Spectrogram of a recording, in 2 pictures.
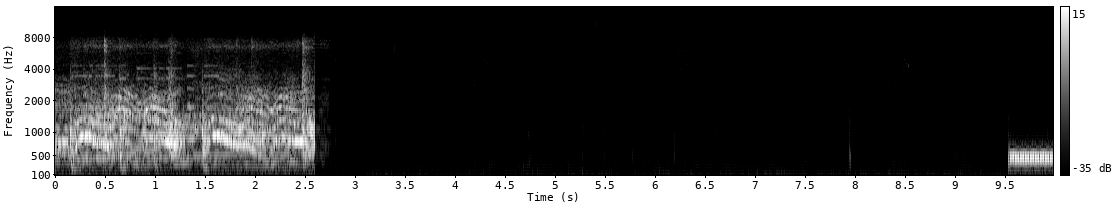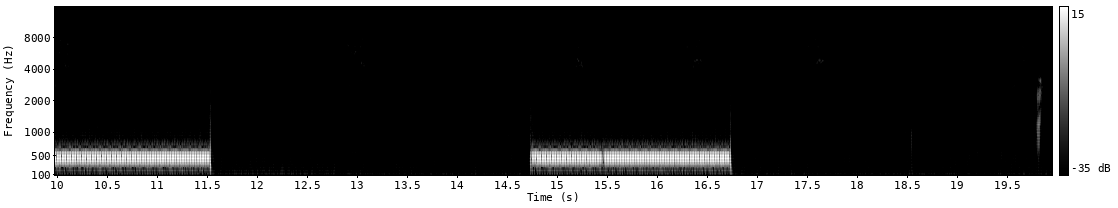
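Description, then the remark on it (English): A brief burst of noisy sound, then a phone line ringing while a call goes through to someone for an interview: two steady, mid-pitched buzzing tones, each about two seconds long, separated by a pause of silence. “We're going to try to hit that boy because we need an interview, man.”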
